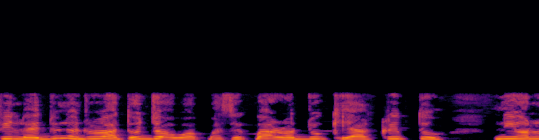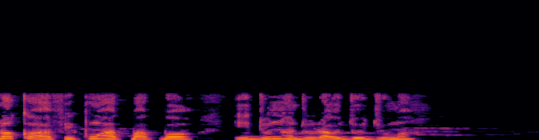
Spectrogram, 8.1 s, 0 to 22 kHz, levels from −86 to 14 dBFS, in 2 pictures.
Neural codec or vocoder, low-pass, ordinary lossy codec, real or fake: none; 7.2 kHz; none; real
